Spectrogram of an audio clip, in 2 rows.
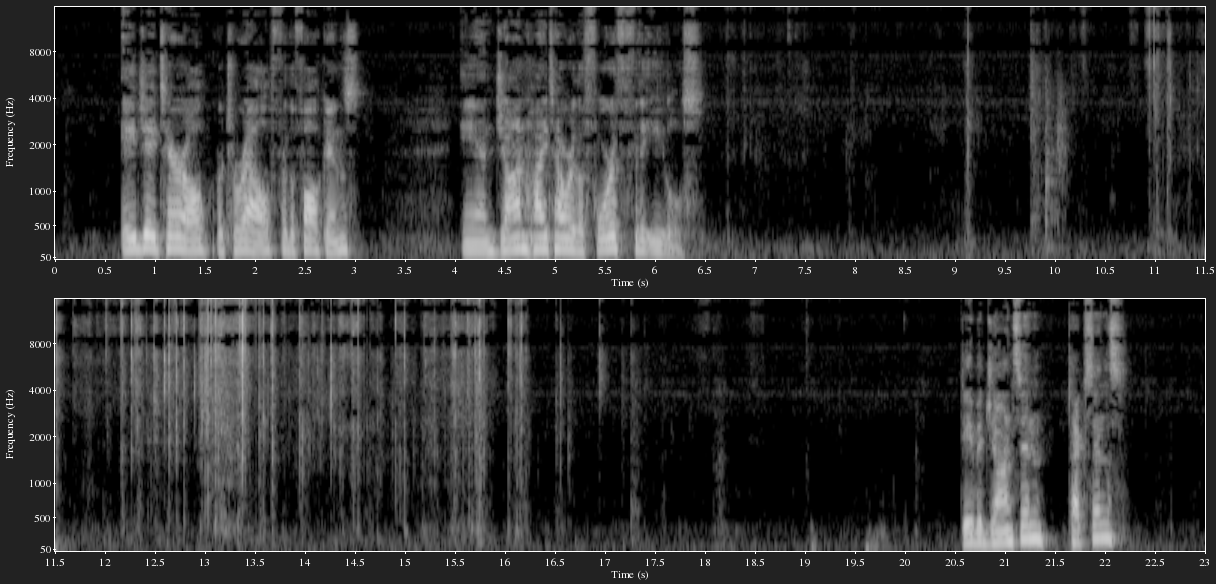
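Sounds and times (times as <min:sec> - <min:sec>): foil wrapper crinkling: 0:10.9 - 0:17.0.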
